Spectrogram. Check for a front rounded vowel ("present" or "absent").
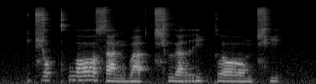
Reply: absent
